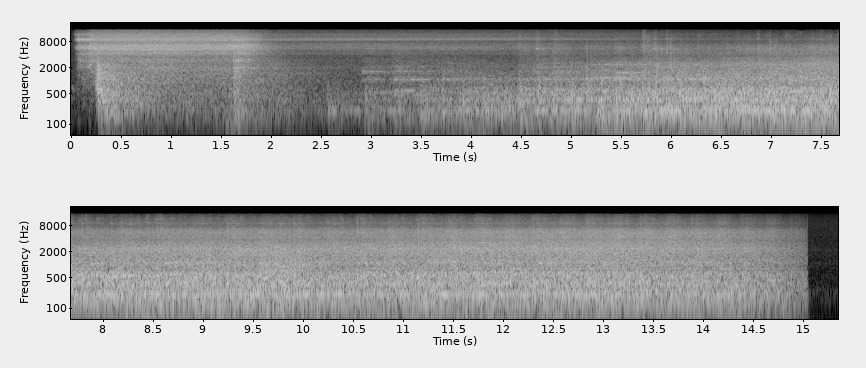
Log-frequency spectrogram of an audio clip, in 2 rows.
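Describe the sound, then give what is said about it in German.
Railway locomotive with a 1000 hp diesel engine: a broad rumble and hiss swell over the first seconds into a steady, loud rolling roar with clattering wheels, then stop abruptly at the end. “Der 1000 PS Dieselmotor.”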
